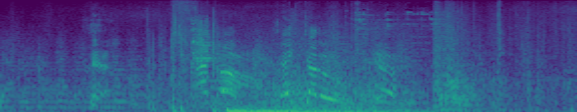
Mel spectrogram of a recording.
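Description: Heavy punches and crashes thud during a fight.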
